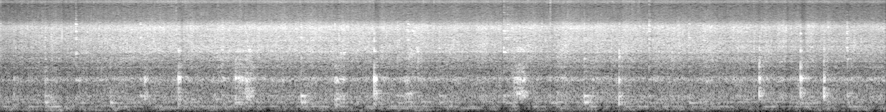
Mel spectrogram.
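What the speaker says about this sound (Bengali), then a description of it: "তেল দিয়ে পেঁয়াজ ভাজা ভাজা করে নিচ্ছি।" Onions fry in oil for a chicken curry, a steady close sizzle with frequent light stirring taps and scrapes against the pan, no speech.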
